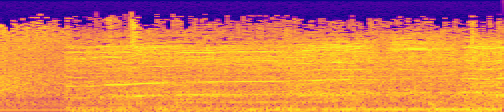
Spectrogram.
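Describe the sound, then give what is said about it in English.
A Volvo car reversing: a steady, low engine rumble starts after a brief quiet half-second and holds at an even level to the end, with no voices. “reverses in the Volvo.”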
